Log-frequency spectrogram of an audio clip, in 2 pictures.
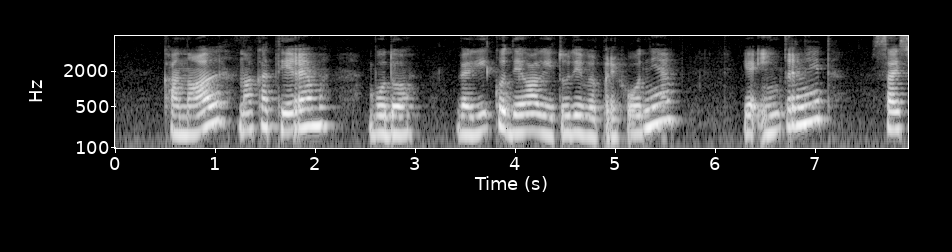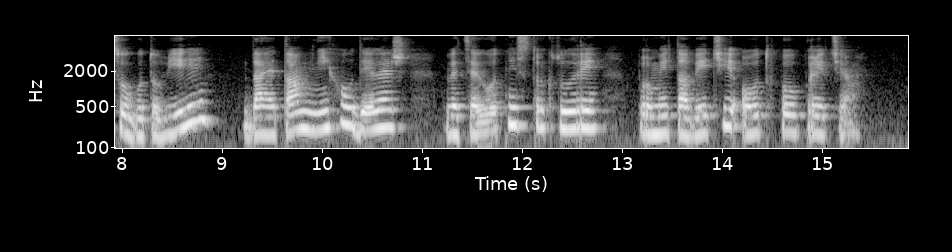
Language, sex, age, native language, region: Slovenian, female, 18-29, Slovenian, Drava region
